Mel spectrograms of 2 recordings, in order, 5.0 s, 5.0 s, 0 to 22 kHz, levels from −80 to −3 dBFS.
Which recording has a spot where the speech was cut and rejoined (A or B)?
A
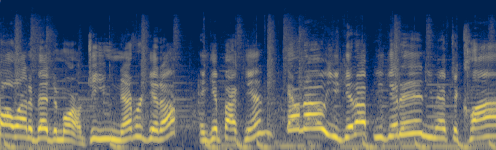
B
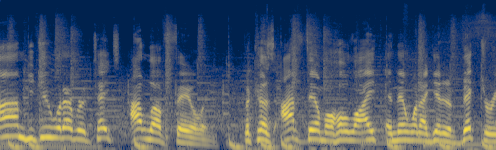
B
